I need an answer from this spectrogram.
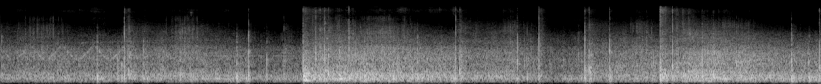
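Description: Many fireworks and firecrackers going off at once across the city, a dense, continuous crackle of bangs and pops. It gets louder from about three seconds in.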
